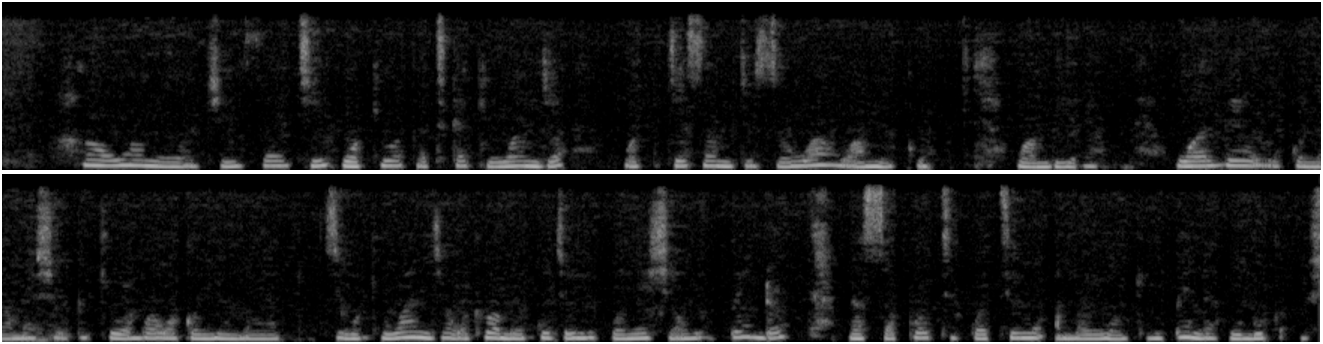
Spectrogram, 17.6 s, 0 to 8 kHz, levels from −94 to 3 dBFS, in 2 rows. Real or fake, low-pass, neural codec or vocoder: real; 7.2 kHz; none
